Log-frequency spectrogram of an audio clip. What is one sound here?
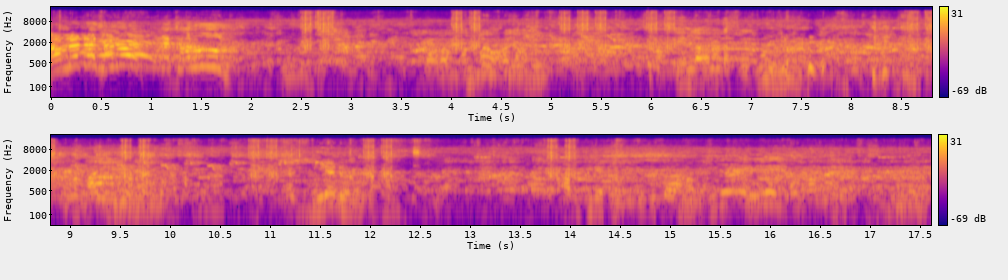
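A crowd of men talks and murmurs outdoors close by.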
